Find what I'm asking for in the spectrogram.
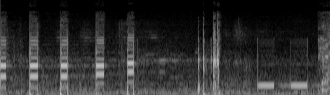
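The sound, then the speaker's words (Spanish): Telephone keypad tones dial out to call a listener: four evenly spaced beeps, then a quicker cluster of tones, followed by two longer, lower ringing tones. “vamos a marcar en este momento para regalarle un pastel. Hacemos la llamadita.”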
